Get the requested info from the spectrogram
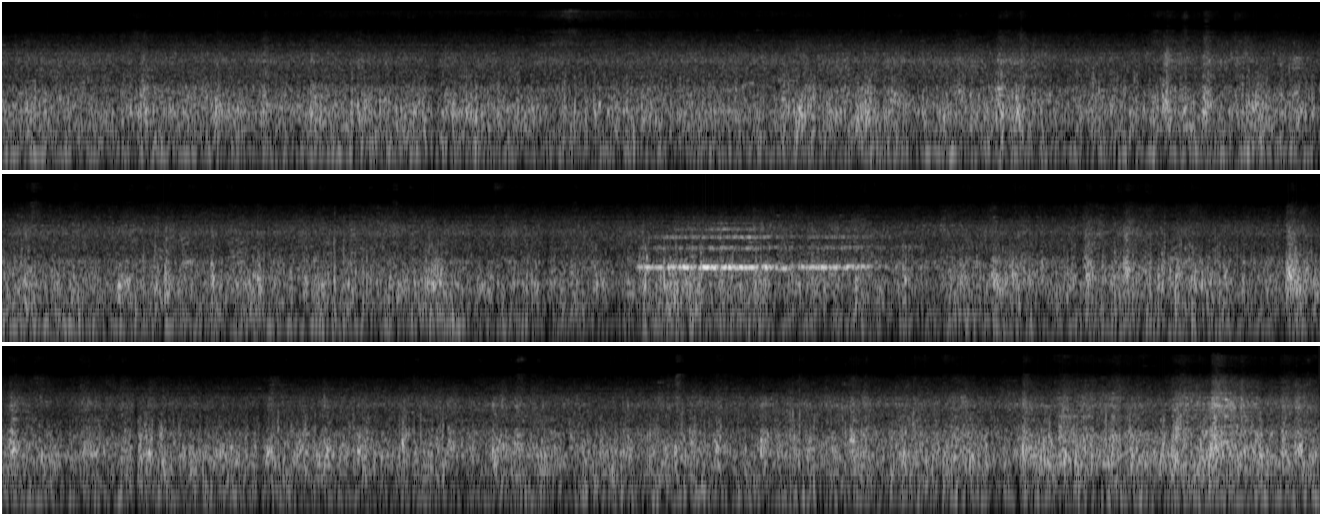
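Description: Passenger train running at speed, heard from the side of a carriage: a steady rumble of wheels on rails with a clickety-clack beat. About halfway through a train horn sounds once, a single held blast of about two seconds.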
